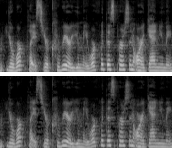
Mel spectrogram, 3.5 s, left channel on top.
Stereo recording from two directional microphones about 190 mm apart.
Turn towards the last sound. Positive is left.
turn(degrees=45)  # may be behind; listen again after turning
